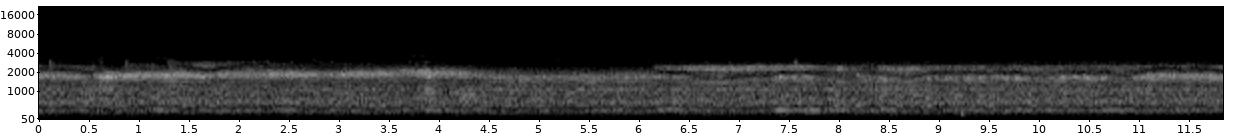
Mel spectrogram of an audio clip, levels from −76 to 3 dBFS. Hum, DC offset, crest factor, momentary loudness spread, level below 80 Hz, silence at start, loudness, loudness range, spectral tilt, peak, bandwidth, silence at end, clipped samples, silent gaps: none; under 0.1%; 18 dB; 9 LU; under -90 dBFS; 0 s; -36 LUFS; 6 LU; 0.5 dB/octave; -18 dBFS; 3.9 kHz; 0 s; under 0.1%; none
